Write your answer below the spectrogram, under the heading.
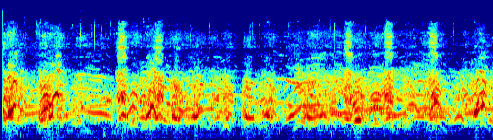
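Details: Huskies excited before mushing in the snow in Colorado: a chorus of high, wavering yips, whines and barks overlapping continuously, rising and falling in pitch with no pauses.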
